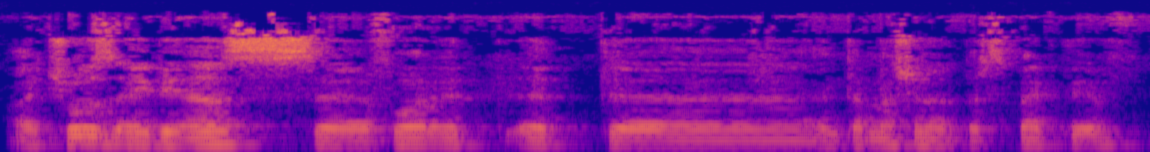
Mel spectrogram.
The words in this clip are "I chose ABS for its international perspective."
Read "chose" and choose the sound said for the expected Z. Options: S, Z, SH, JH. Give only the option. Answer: Z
